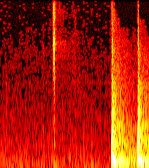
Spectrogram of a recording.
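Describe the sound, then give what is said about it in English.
A faint tap followed by two loud, solid knocks on a door, the second arriving shortly after the first, with quiet otherwise. “And there's a knock at the door.”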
